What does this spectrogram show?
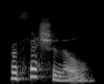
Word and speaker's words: professional: Professional. Professional. So you see it goes up. The stress is on the second syllable.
